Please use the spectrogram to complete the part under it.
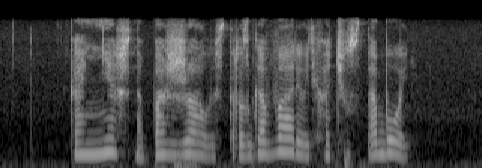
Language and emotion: Russian, positive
